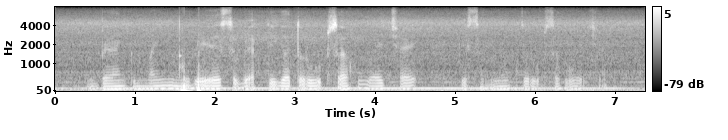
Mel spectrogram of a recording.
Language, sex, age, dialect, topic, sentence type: Maithili, male, 18-24, Angika, banking, question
